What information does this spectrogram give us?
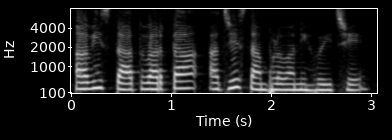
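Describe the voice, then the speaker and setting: A woman reads a devotional folk tale aloud with a smooth, clear voice. Her pitch sits at an ordinary middle height. She tells it in a steady, even storyteller's manner. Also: measured pace.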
